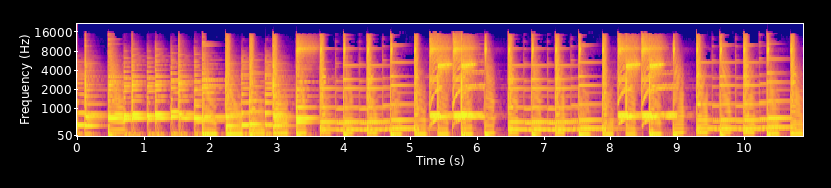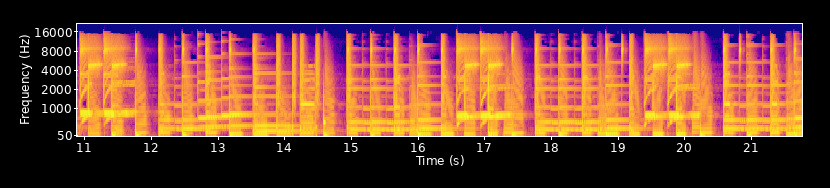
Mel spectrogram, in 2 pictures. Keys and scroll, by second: 0.7-3.5 typing.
